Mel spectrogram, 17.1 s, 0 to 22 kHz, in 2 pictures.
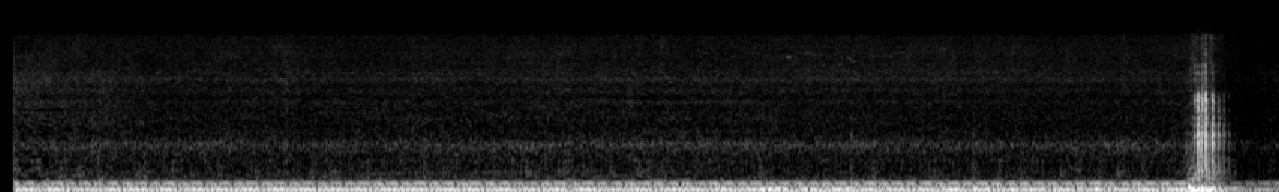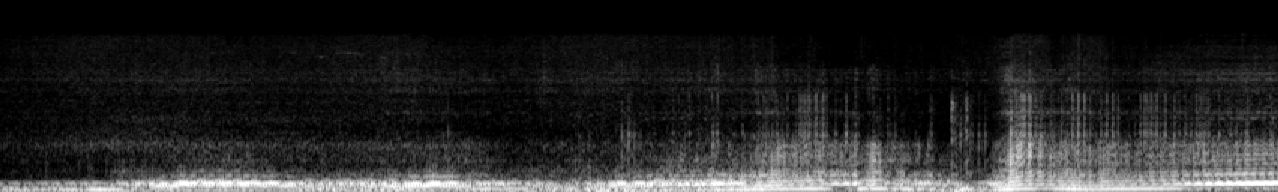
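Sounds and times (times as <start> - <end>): car engine droning: 0.1 - 17.0
sharp exhaust pop: 7.9 - 8.5.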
